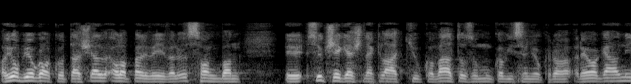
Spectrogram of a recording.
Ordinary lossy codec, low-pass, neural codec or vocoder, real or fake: AAC, 48 kbps; 7.2 kHz; none; real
